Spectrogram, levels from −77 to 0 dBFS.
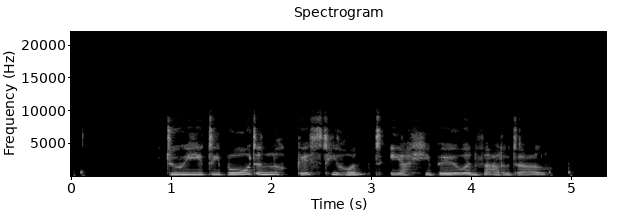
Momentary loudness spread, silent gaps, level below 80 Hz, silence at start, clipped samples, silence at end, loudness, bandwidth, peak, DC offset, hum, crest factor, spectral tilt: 8 LU; 0.16-0.96 s, 2.20-2.24 s; -80 dBFS; 0.1 s; under 0.1%; 0.6 s; -30 LUFS; 10.5 kHz; -16 dBFS; under 0.1%; none; 16 dB; -2.5 dB/octave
